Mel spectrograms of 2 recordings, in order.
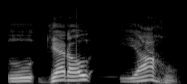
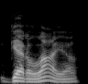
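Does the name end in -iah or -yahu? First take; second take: -yahu; -iah. First: The name ends with a separate -yahu sound. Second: The name ends with a short -iah sound. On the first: The speaker calls it right. "it's Get Gedal Gedal Yahu" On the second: The speaker calls it wrong. "it's not Gedaliah"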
